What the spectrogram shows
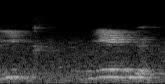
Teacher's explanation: இக் இங் ஆகிய இரு மெய்களும் நாவின் முற்பகுதி அன்னத்தின் அடிப்பகுதியை பொருந்துவதால் கிடைக்கின்றன.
